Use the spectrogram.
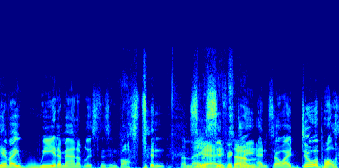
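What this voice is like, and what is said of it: Usual voice. Nothing is said of it.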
